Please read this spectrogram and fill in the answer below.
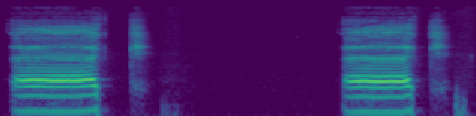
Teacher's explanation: فهذا حرف الكاف يكون مكان نطقه هو اللهات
